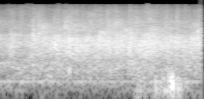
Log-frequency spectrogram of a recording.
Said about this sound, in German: aber auch nochmal dafür einen Applaus.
